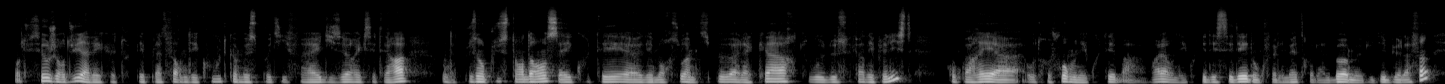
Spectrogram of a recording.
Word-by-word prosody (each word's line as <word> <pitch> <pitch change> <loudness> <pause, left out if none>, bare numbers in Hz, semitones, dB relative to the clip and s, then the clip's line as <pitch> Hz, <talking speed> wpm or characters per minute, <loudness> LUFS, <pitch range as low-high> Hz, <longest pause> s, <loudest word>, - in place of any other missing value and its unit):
Oh, - - -6
tu - - -18
sais 160 - +1
aujourd'hui 135 0 +3
avec 105 -5 0
toutes - - -27
les 110 - -4
plateformes 110 +1 -5
d'écoute 120 +4 -7
comme 110 -2 -3
Spotify, 110 0 -5
Deezer, 110 +2 -2
et 110 - -3
cetera, 110 +5 +3 0.3
on - - -6
a - - -9
de - - -16
plus 125 - -7
en 125 - +7
plus 135 0 -8
tendance 125 +3 +4
à 110 - +1
écouter, 120 +1 -1
heu, 110 0 0
des 110 - -1
morceaux 110 +3 -3
un 110 - +1
petit 100 - -13
peu 120 -1 -1
à 115 - +1
la 105 -1 -2
carte 130 +4 +2
ou 115 0 -1
de 115 +2 -2
se 110 +1 -11
faire 115 -1 -7
des 110 - -1
playlists. 110 - +1 0.3
Comparé 115 +2 +4
à 105 -2 +2
autrefois 110 +5 0
où - - +1
on - - +1
écoutait, 110 +3 -3
bah, 95 -2 -13
voilà, 120 +3 0
on - - -7
écoutait 100 +3 -8
des 110 +1 -3
CD, 115 +4 +6
donc 110 -4 -2
fallait 100 -1 -9
mettre 110 0 -5
l'album 100 +1 +3
du 100 +2 -16
début 110 +1 -3
à - - 0
la 110 - -2
fin. 110 - +4
110 Hz, 245 wpm, -26 LUFS, 105-120 Hz, 0.3 s, en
